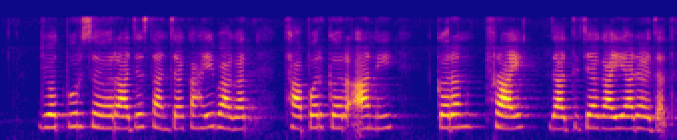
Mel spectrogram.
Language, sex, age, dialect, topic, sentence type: Marathi, female, 18-24, Standard Marathi, agriculture, statement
